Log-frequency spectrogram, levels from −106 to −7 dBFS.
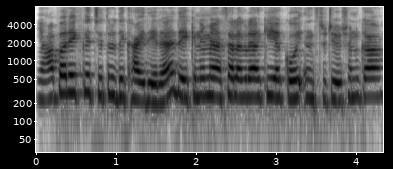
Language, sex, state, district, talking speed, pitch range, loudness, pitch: Hindi, female, Bihar, Vaishali, 275 wpm, 235-260 Hz, -15 LUFS, 250 Hz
